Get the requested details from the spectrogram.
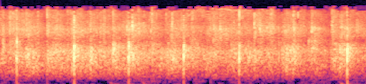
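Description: An audience at a speech to a British audience applauds an organization that stands up for Israel, a dense wash of many hands clapping steadily with a few sharper, louder claps standing out at irregular moments throughout.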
